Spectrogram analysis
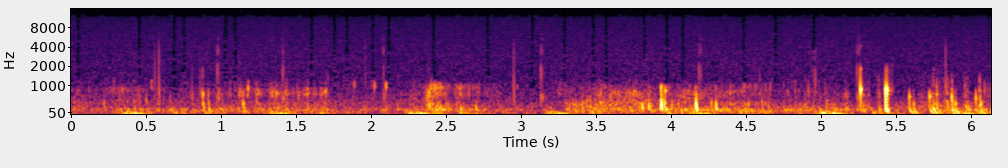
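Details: Stomach growling noises from a woman's very large belly, heard with music and talking; borborygmi.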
